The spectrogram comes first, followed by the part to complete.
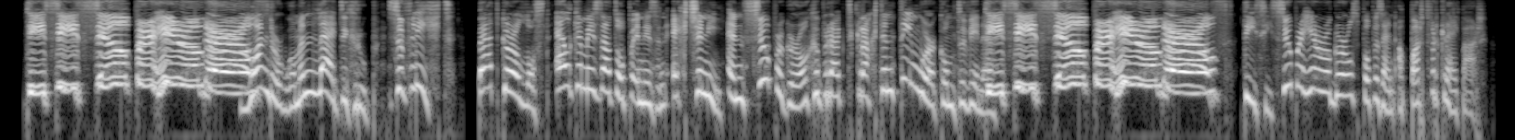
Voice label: Commercial; DC Superhero Girls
